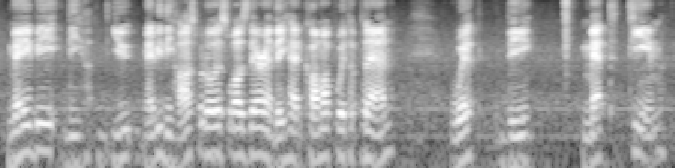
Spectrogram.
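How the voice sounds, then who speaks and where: A man in his thirties from Costa Rica with a Costa Rican Spanish accent, a medical resident giving an earnest, rambling talk to camera with many pauses and restarts. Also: mid-range voice, steady tone, a bit bright, slight background noise. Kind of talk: solo reflective talk to camera.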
